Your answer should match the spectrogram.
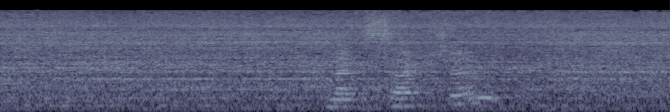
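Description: A handheld blow dryer works through a section of long layered hair during styling, a steady close airy whoosh running throughout while a voice speaks briefly near the middle.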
